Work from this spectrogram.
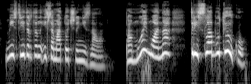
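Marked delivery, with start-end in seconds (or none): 2.5-5.0 high, loud, distraught blurt; sobbed. A narrator's reading. Miss Twitterton confessing about the bottle, tearful. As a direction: wail it out tearfully. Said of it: "всхлипнула она".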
